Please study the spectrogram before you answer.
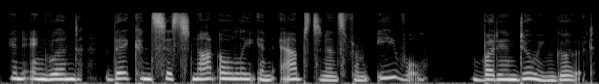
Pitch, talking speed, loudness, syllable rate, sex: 235 Hz, 140 wpm, -18 LUFS, 4.2 syllables/s, female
